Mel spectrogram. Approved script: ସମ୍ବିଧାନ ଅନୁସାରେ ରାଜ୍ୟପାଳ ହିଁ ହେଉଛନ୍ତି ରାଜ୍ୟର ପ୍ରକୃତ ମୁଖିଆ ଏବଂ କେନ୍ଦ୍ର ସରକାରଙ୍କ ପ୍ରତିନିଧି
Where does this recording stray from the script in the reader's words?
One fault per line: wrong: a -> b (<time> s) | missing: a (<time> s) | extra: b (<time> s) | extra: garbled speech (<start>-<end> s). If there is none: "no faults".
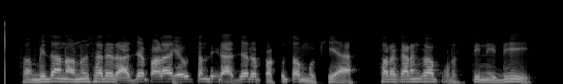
missing: ହିଁ (1.7 s)
missing: ଏବଂ କେନ୍ଦ୍ର (3.5 s)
